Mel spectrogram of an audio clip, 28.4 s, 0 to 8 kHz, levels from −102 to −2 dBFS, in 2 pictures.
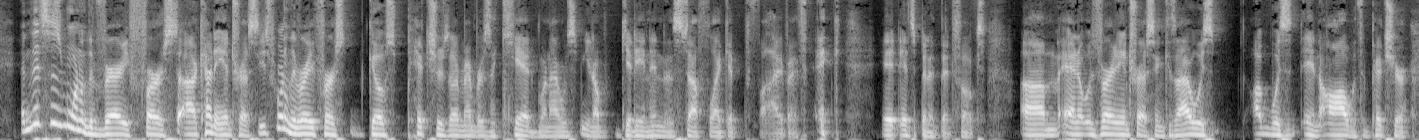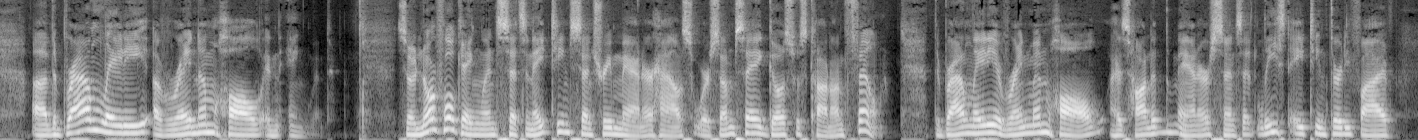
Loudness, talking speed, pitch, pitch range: -16 LUFS, 215 wpm, 125 Hz, 110-140 Hz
